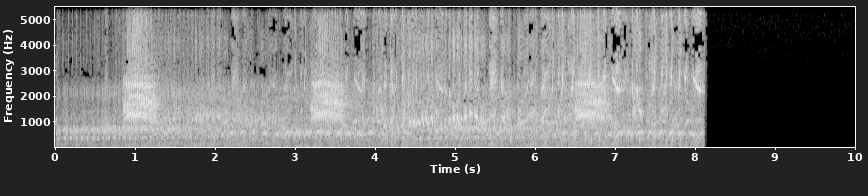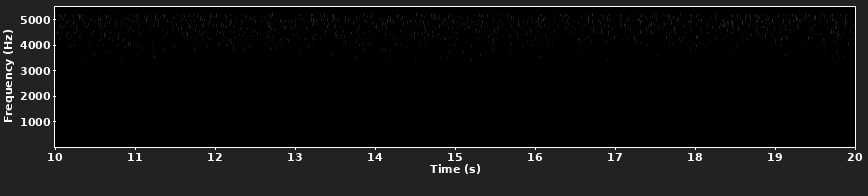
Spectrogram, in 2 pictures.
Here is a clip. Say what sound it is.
jungle birds
birds in the african jungle at night
jungle, exotic, birds, africa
